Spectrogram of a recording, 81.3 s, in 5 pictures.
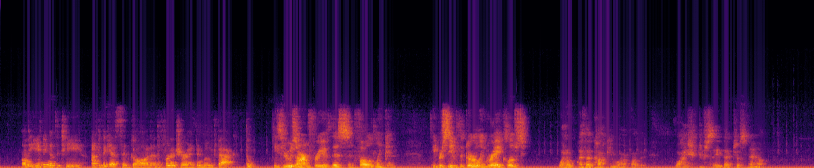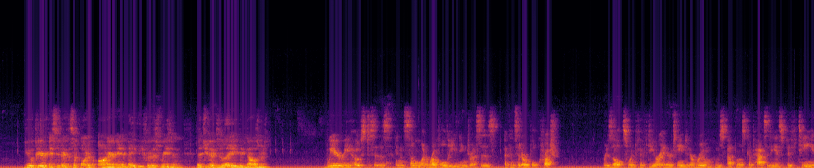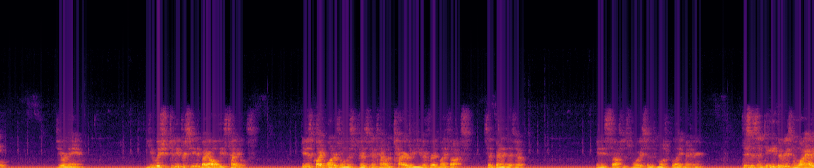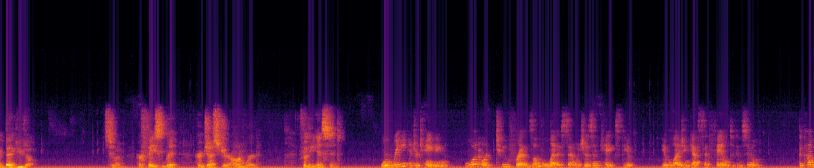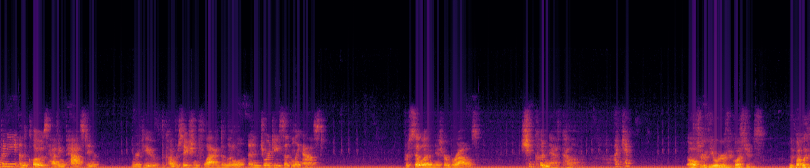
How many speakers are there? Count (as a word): four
